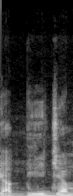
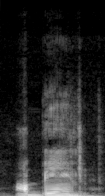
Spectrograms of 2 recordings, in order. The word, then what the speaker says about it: Abijam: Ang tunay niyang pangalan ay Abem, hindi Abijam or Abiyam. Abem.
